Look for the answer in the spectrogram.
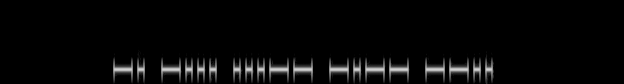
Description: Morse code, heard as a keyed tone, about 20 wpm, 700 Hz. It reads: NB3YZ
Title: Code Groups - 5 Letter:Numbers - 20wpm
